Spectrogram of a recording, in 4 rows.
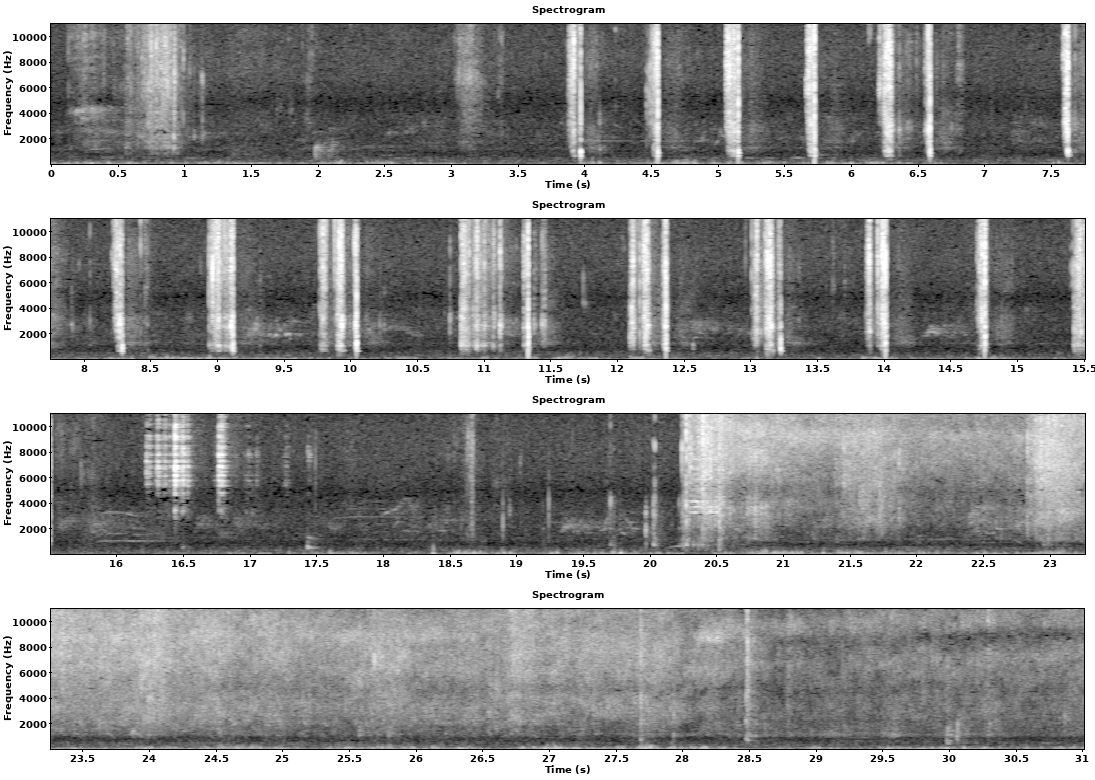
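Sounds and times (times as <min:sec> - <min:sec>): sharp clicks: 0:03.9 - 0:06.8, 0:07.6 - 0:09.2, 0:09.8 - 0:11.5, 0:12.1 - 0:14.1.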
